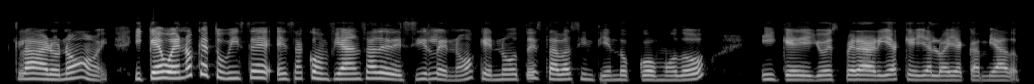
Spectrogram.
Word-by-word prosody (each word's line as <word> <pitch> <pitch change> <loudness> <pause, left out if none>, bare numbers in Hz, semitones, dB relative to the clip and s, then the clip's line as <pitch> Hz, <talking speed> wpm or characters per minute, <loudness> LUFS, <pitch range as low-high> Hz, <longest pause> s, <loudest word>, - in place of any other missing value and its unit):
Claro, 245 -3 +3
no. 280 +6 0 0.4
Y 255 - -2
qué 280 +5 +8
bueno 295 +6 +7
que 460 -2 +5
tuviste 295 0 0
esa 255 +2 -5
confianza 255 0 +1
de 270 -2 +2
decirle, 240 +1 -3
¿no?, 210 +9 -7
que 240 -5 -1
no 230 +1 -5
te 145 -8 -6
estabas 240 - -1
sintiendo 215 -3 -9
cómodo 210 - -3 0.5
y 230 -2 -7
que 210 -1 0
yo 210 - -4
esperaría 220 0 +1
que 235 -1 -7
ella 210 0 -3
lo 200 0 -3
haya 200 0 -2
cambiado. 195 0 -5
230 Hz, 155 wpm, -21 LUFS, 210-260 Hz, 0.5 s, qué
